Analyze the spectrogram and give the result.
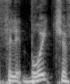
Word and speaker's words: Bojić: And I'm also joined this evening by Filip Bojić.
